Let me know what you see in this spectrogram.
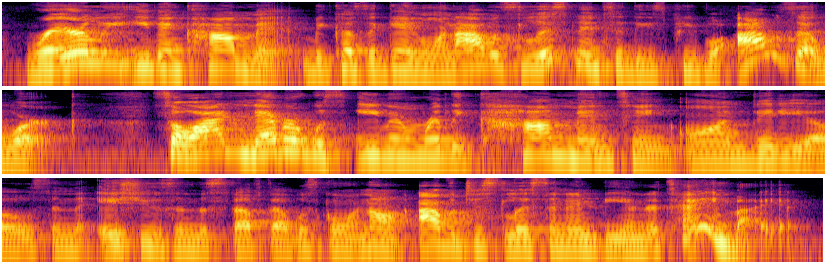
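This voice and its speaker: In an animated tone, a woman talks at medium pitch and a fairly quick pace with hardly any pauses, her intonation lively and her loudness swinging widely, while noticeable background noise runs underneath. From Chicago. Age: 30s. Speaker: YouTube commentator. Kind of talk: casual vlog commentary.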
